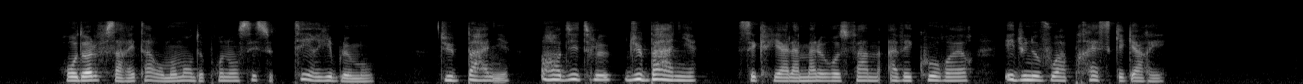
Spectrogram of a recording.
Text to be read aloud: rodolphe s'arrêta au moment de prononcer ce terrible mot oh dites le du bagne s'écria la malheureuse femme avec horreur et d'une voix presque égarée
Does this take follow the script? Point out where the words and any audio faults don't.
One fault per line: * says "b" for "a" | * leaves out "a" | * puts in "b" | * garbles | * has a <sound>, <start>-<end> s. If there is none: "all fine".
* puts in "du bagne"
